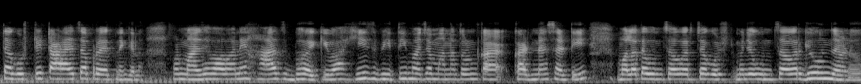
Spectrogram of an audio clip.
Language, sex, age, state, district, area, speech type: Marathi, female, 18-30, Maharashtra, Sindhudurg, rural, spontaneous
